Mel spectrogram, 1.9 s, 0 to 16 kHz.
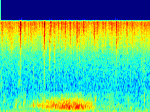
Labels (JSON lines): {"label": "biophony, growl", "recorder": "SoundTrap 600 or HydroMoth"}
